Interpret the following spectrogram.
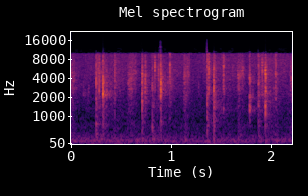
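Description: Light, irregular footsteps of a person walking across a small room: a scatter of soft taps and clicks.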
